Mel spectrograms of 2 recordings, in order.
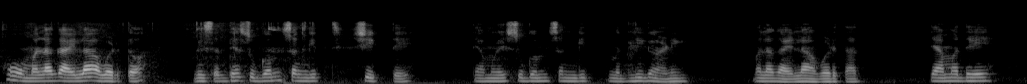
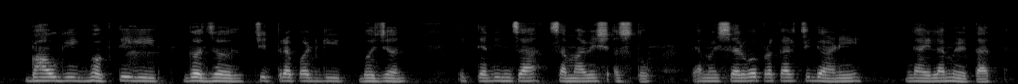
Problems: background sounds at intervals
